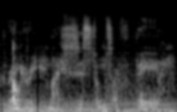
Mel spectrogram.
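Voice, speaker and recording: An actor playing a gentle, protective animatronic bear robot in a video game, speaking in a formal, measured and courteous way. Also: male voice, fairly low pitch, animated, loud music behind the voice. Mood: weakened, urgent. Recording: noisy game capture.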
